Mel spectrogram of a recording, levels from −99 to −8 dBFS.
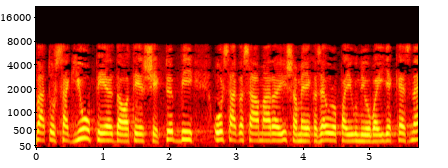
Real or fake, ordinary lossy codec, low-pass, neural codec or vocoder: real; none; 7.2 kHz; none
